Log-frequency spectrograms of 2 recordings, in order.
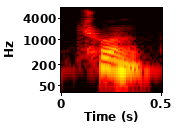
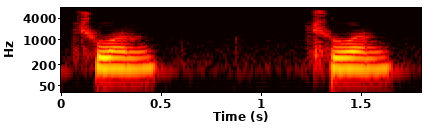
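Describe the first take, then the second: First: "chun" with one plain u vowel, "choon"; wrong reading of chun. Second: "chun" with a glide, "chu-en", high and level; correct chun. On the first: Teacher shows learners what to avoid, wrong reading of chun. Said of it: "we don't read like". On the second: Teacher shows learners the proper reading, correct chun. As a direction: slip a short e into "chun", like "chwen". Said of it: "We should read". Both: Shown as a demonstration.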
